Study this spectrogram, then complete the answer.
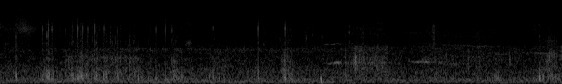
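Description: Wind blows outdoors and rumbles against the microphone.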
